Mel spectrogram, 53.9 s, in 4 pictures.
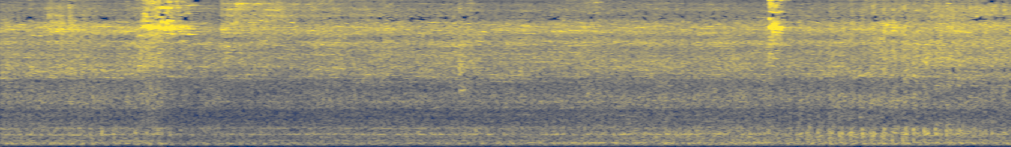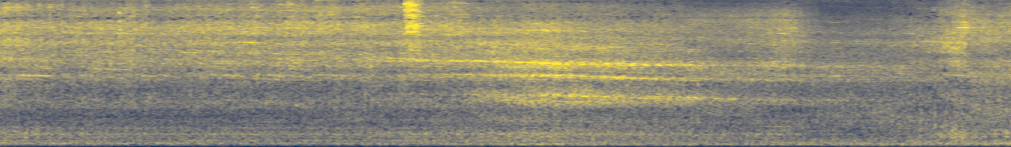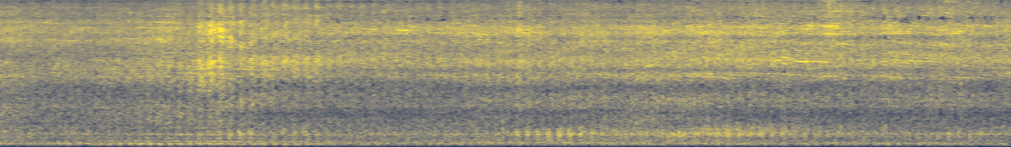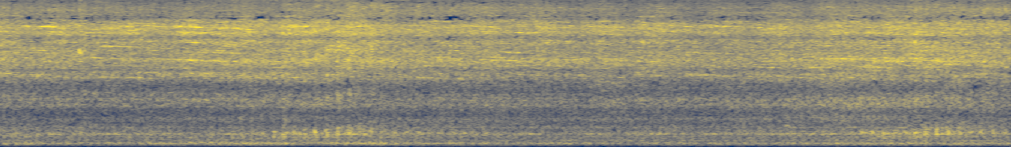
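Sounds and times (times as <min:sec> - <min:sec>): train wheels clattering on rails: 0:00.0 - 0:23.9, 0:25.9 - 0:53.9
diesel locomotive whine: 0:00.0 - 0:53.9.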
